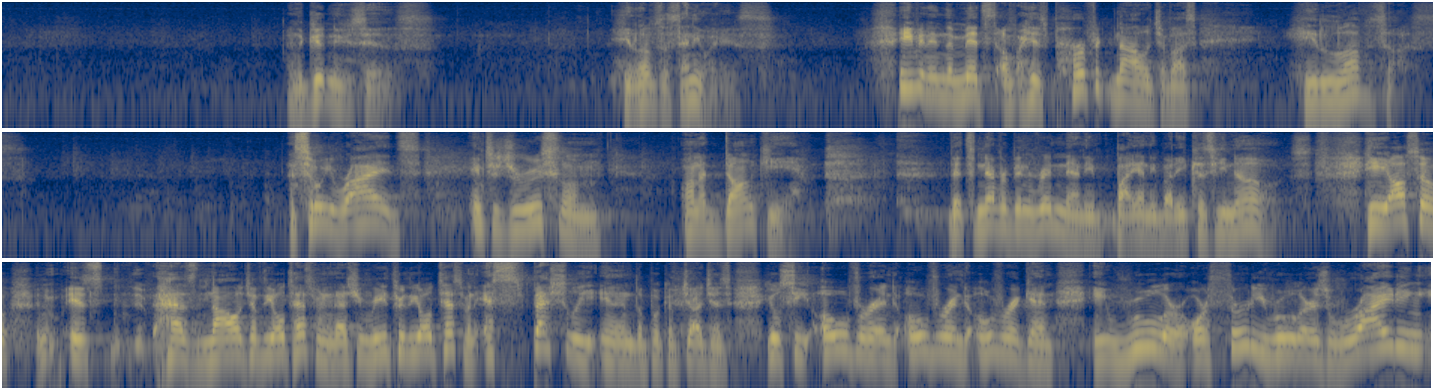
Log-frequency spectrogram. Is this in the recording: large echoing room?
yes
